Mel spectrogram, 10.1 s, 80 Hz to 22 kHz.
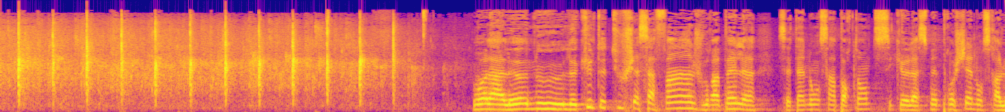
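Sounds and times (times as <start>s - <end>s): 
audience clapping in a steady rhythmic beat in a reverberant room: 0.0s - 4.5s
speech: 4.7s - 10.0s.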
